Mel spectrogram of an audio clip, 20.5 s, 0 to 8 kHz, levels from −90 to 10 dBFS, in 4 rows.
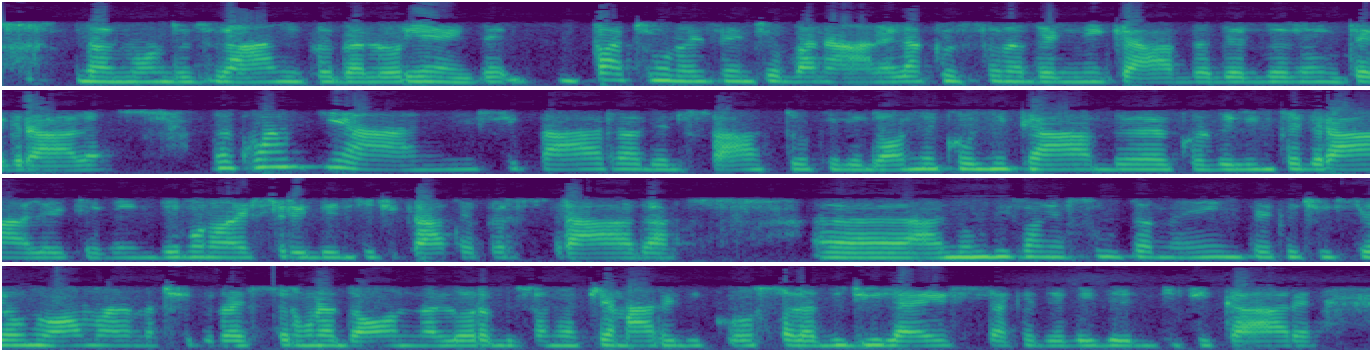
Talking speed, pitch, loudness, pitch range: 185 wpm, 175 Hz, -21 LUFS, 170-185 Hz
